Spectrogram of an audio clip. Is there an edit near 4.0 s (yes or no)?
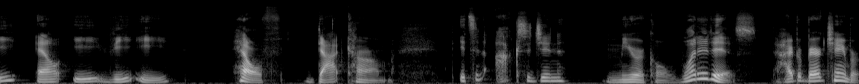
no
